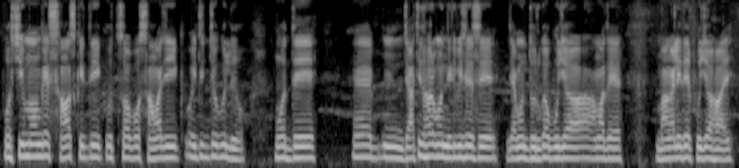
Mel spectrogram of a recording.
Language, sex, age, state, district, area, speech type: Bengali, male, 30-45, West Bengal, Darjeeling, urban, spontaneous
